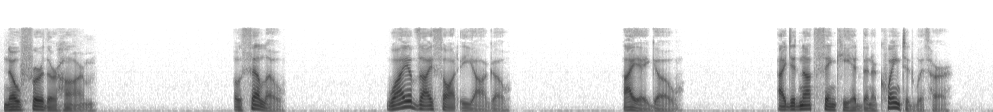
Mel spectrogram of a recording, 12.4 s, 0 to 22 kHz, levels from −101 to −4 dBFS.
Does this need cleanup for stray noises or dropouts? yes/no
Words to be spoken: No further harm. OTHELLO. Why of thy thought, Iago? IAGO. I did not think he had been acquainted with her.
no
